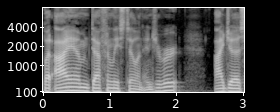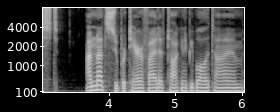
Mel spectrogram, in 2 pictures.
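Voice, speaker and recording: In a very clean recording with a silent background, a man with a plain, everyday voice speaks at a fairly quick pace, medium in pitch and fairly even in intonation. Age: 20s. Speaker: podcast co-host. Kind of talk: casual chat.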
